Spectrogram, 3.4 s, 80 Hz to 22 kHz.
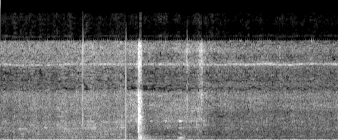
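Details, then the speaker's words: Sweptline truck with a rebuilt vacuum-secondary Holley carburetor, warming idle at about 800–900 rpm: steady deep rumble, no hunting or stalling, a few handling clicks; stable idle, though the owner may still back out an over-tightened screw under the carb. "Well, it is idling pretty low, and it's stable. It's not trying to shut off or anything."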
